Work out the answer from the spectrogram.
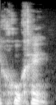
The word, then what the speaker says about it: jugué: followed by an E, it makes the G soft, like the word gente or gente. So it would be jugué, which doesn't sound like the verb jugar, because you want that G, that hard G sound.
